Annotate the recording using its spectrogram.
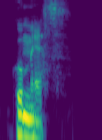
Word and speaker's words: Gomez: Und eigentlich, also auch so wie er geschrieben würde, müsste es Gomez sein, also mit Z am Ende und dieses Z wird aber wie ein hartes S ausgesprochen. Also ich selber äh, habe nie wirklich Spanisch gelernt, aber das hoffe ich, kriege ich richtig hin. Gomez. Ähm, allerdings mit Betonung auf dem O.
